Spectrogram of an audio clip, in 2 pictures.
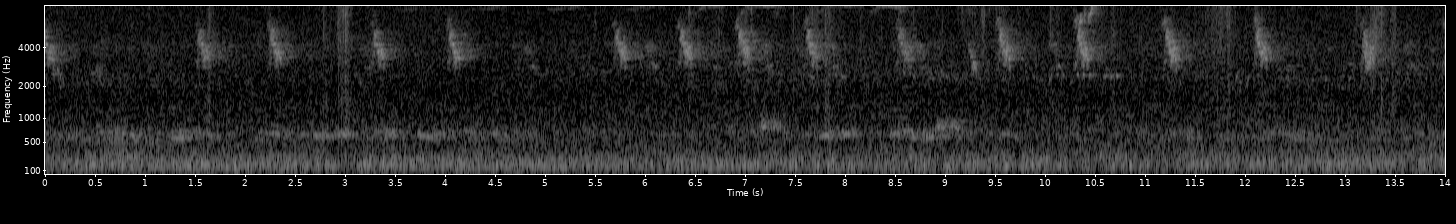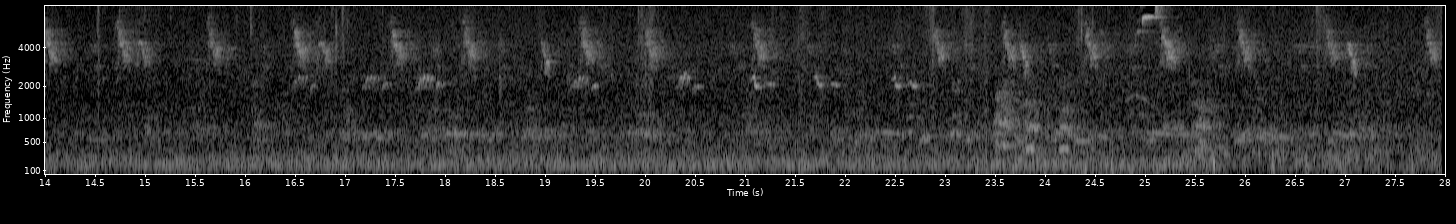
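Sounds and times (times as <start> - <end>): bird chirping: 0.0 - 28.0.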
